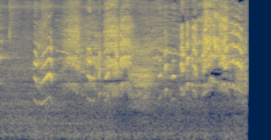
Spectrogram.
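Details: Blue-and-gold macaws, a pair aged eight and seven years, give harsh, raspy squawks that run almost unbroken for about three seconds, loud and grating with rough overlapping bursts, before cutting off abruptly.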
